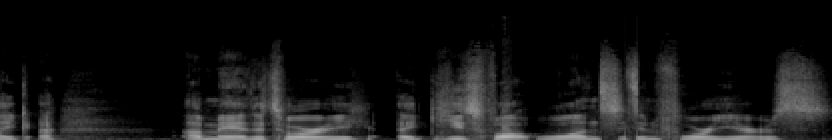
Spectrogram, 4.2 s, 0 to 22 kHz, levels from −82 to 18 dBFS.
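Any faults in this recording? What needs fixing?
A brief jumbled stutter from 3.0 to 3.18 s, just after "he's fought": chunks out of order, with one 60 ms chunk playing two chunks late. Fix it by reordering buffered chunks by sequence number or timestamp before playback or writing.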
